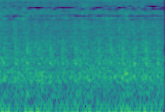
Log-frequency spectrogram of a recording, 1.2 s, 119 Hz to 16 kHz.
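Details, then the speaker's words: 1986 Oldsmobile 98 Regency Brougham on ethanol-free fuel, now staying running: deep, uneven, pulsing lopey idle with a heavy choked rumble; owner is certain the catalytic converter is bad, and it is seen glowing. "i've got it to the point where it'll stay running now definitely that cat is bad there's no doubt in my mind listen to it"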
